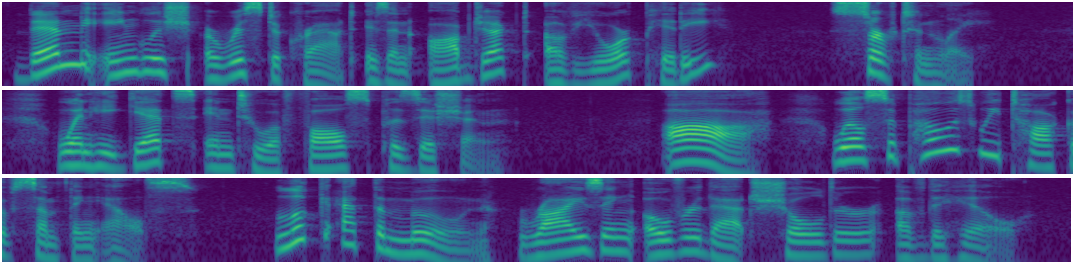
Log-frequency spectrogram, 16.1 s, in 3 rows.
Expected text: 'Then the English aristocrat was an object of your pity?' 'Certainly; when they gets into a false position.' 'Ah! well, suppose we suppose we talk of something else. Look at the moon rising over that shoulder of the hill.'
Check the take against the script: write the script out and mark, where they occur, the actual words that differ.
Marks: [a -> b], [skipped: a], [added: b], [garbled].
'Then the English aristocrat [was -> is] an object of your pity?' 'Certainly; when [they -> he] gets into a false position.' 'Ah! well, suppose we [skipped: suppose we] talk of something else. Look at the moon rising over that shoulder of the hill.'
